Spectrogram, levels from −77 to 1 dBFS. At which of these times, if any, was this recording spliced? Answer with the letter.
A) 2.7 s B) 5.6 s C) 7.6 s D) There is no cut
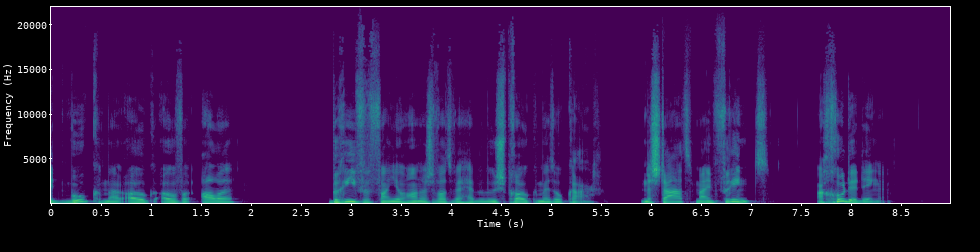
C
